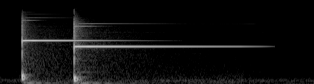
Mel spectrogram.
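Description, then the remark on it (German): A shop entrance sound effect from a Star Wars film: two bright chime strikes about half a second apart, each with a sharp attack and a long shimmering ring that slowly fades out over two seconds. No voices. “Ich meine, das ist Vatus Laden auf Tatooine.”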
